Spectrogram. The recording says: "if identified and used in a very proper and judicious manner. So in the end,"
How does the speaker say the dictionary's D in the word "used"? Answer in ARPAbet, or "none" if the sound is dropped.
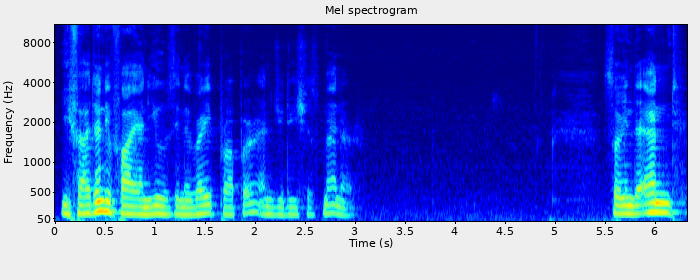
none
